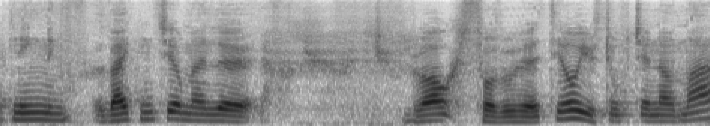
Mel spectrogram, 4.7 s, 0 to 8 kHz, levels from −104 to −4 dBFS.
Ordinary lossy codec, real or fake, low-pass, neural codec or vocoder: none; fake; none; codec, 16 kHz, 0.5 kbps, X-Codec, HuBERT features, trained on LibriSpeech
